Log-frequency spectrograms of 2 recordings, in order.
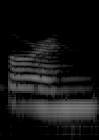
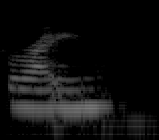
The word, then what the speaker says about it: foreign: you know like the the pronunciation is actually foreign it's not for rain and I was like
